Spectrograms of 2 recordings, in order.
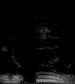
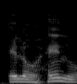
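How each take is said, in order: First: No h sound is heard in the middle. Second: An h sound is heard in the middle. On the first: "they say Eloinu... They don't have the Hey" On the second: "They don't say Elohenu"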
